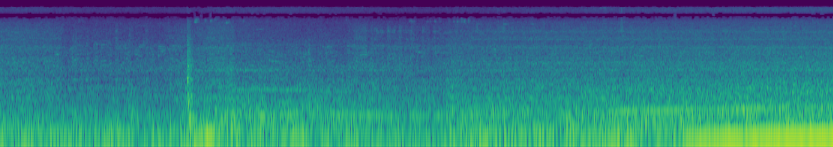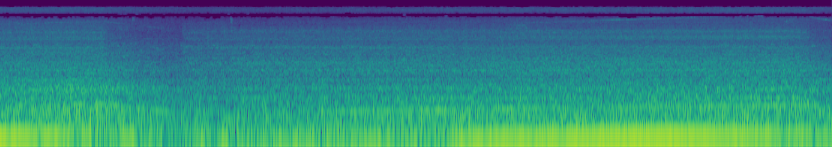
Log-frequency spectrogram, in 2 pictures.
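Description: A bus engine drones steadily while driving, rising and falling with speed.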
